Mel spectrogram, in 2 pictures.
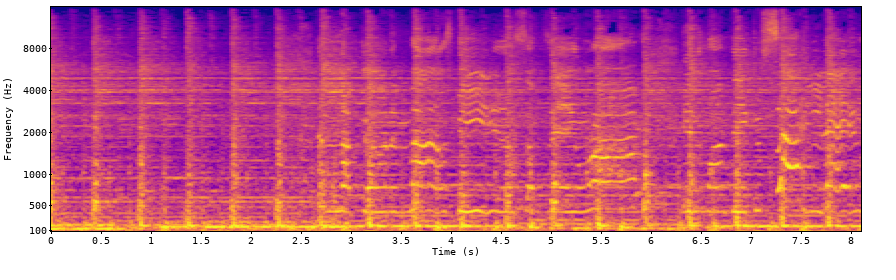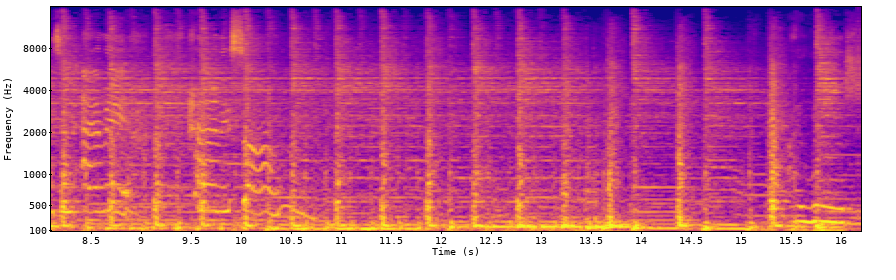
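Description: Live rock band playing: a drum kit keeps a steady beat under electric guitar and bass guitar, with a woman singing into the microphone.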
